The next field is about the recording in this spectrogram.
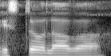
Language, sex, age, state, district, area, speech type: Punjabi, male, 30-45, Punjab, Hoshiarpur, rural, spontaneous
